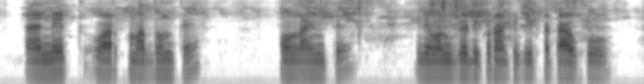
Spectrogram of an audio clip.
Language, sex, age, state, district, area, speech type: Santali, male, 30-45, West Bengal, Malda, rural, spontaneous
